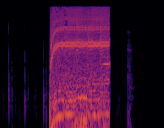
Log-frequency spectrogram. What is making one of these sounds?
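A loud, harsh screech blares in a sudden burst.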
